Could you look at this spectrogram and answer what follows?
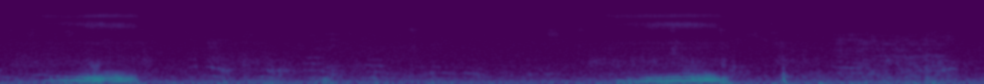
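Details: Male cat sleeping deeply after a difficult couple of weeks, a habitual snorer: two soft, low rattling snores about five seconds apart over quiet room noise.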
